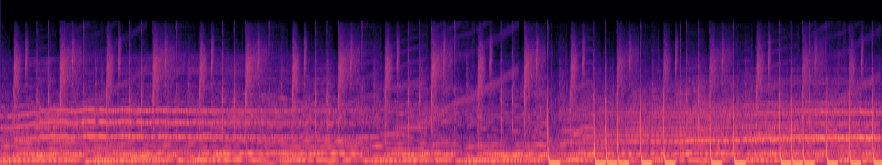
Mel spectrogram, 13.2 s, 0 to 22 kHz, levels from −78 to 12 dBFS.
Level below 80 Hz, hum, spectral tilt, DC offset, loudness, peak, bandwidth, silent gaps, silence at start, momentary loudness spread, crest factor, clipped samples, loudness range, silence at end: -22 dBFS; none; -6.5 dB/octave; 0.3%; -15 LUFS; -6 dBFS; 12.5 kHz; none; 0 s; 5 LU; 10 dB; under 0.1%; 4 LU; 0 s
